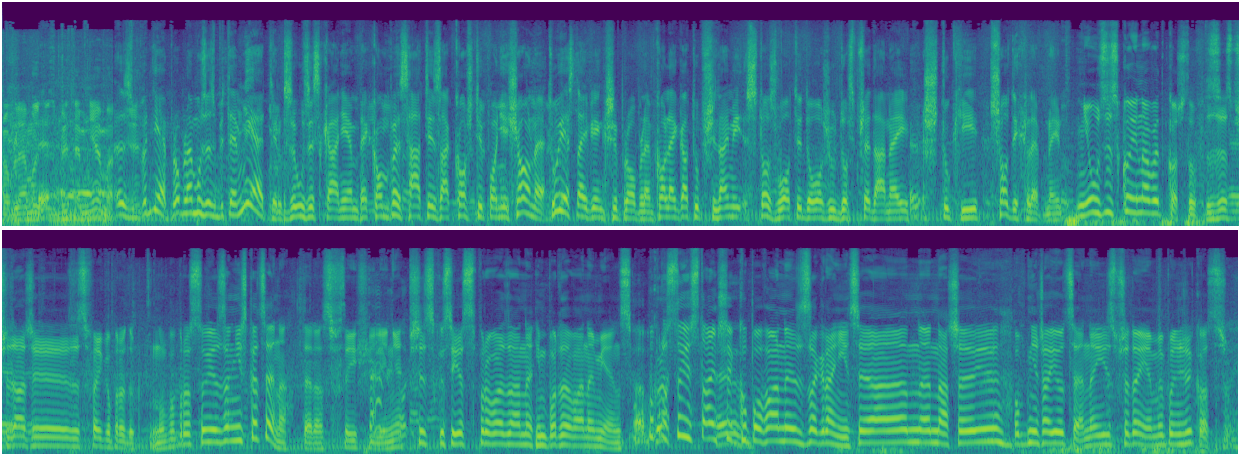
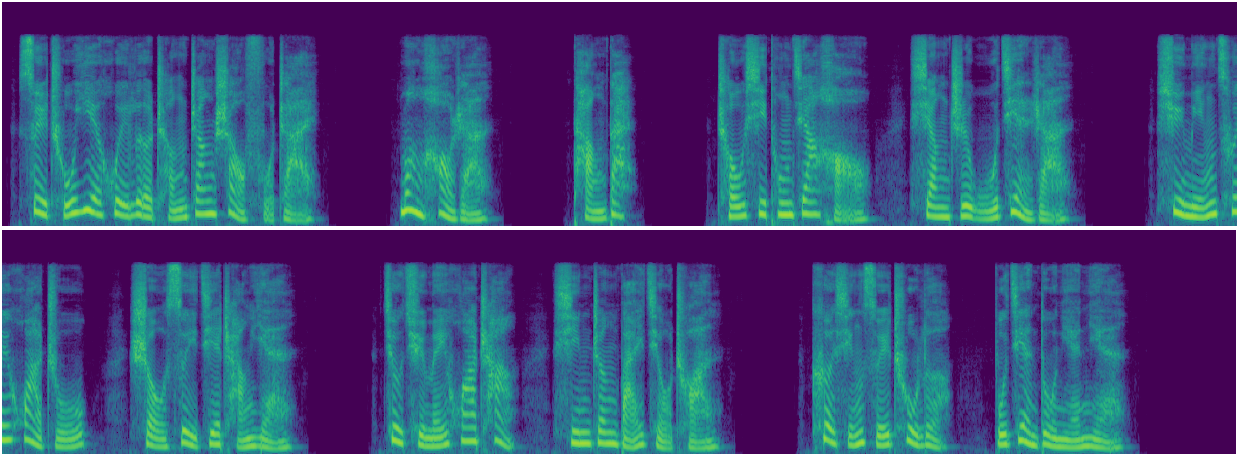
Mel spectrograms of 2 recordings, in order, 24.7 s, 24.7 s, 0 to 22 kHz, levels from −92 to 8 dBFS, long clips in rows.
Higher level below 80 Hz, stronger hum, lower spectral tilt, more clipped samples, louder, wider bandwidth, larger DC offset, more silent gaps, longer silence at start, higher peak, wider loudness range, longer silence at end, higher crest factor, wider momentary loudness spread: first, -32 dBFS vs -48 dBFS; neither; about the same, -4 dB/octave vs -4.5 dB/octave; neither; first, -12 LUFS vs -15 LUFS; first, 16 kHz vs 12 kHz; first, 0.5% vs under 0.1%; second, none vs 3.34-3.83 s, 5.09-5.59 s, 6.49-6.99 s, 10.91-11.42 s, 15.49-16.00 s, 19.75-20.26 s; second, 0 s vs 0.2 s; about the same, 0 dBFS vs -2 dBFS; about the same, 2 LU vs 3 LU; second, 0 s vs 1.15 s; about the same, 12 dB vs 14 dB; second, 4 LU vs 12 LU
